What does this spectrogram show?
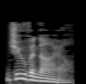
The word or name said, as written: juvenile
